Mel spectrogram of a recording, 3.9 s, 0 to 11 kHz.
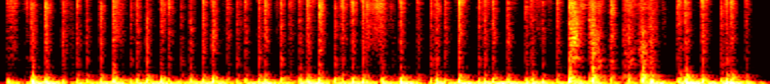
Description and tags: rustle.box-fingers 1
recordings of various rustling sounds with a stereo Audio Technica 853A
cardboard, box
